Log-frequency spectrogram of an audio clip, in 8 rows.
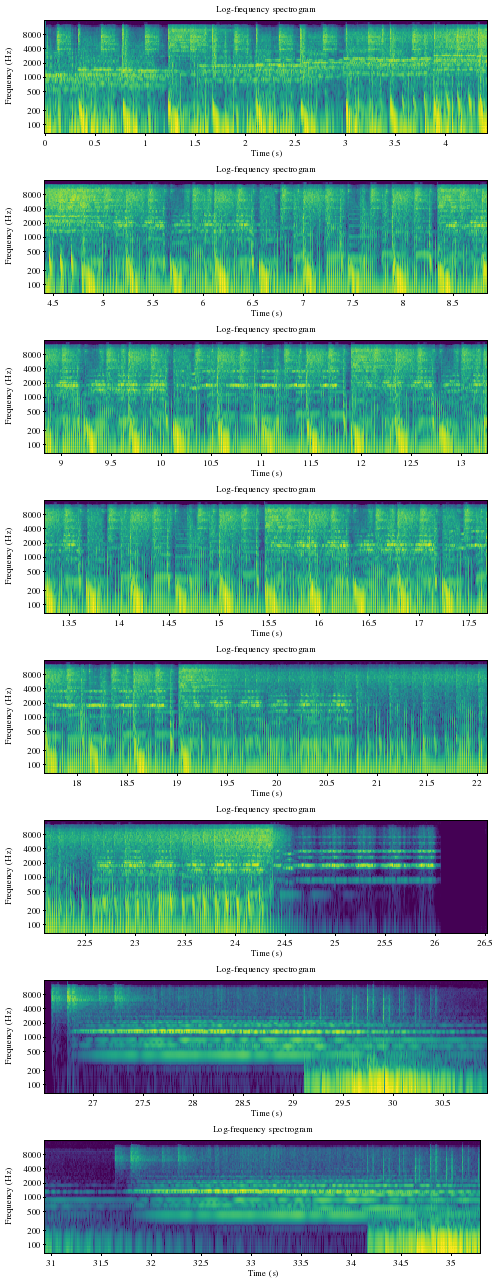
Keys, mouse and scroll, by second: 1.8 shift+d, 4.3 shift+d, 6.2 s, 6.8 click, 7.1 l, 7.7 s, 8.8 s, 9.4-9.8 scroll up 7, 9.8 shift+middle click, 10.0 g, 10.9 ctrl+z, 11.2 g, 12.4 click, 12.6 1, 12.7 click, 12.8 scroll up 1, 12.9 shift+middle click, 13.6 g, 15.5-15.9 scroll up 7, 15.6 shift+middle click, 15.9 shift+middle click, 16.1 g, 16.5 shift+middle click, 16.6 scroll down 10, 16.8 shift+middle click, 16.9 click, 18.2 scroll up 2, 18.5 shift+click, 18.8 scroll up 1, 19.1 click, 19.7 shift+middle click, 20.4 shift+middle click, 20.5 scroll down 1, 20.6-21.3 scroll up 8, 20.8 shift+middle click, 21.1 shift+middle click, 21.3 shift+middle click, 21.8 g, 22.2-22.6 scroll down 28, 22.6 shift+middle click, 22.8 scroll up 5, 23.0-24.4 shift+middle drag, 24.4 scroll down 6, 24.6 Left, 24.9 g, 25.4 shift+middle click, 25.5-26.2 shift+scroll up 11, 25.7 shift+middle click, 25.9 shift+middle click, 26.2 shift+middle click, 26.4 g, 27.0-27.7 scroll down 22, 27.7 click, 27.8 middle click, 28.0 scroll up 4, 28.2 shift+middle click, 28.8 click, 29.2-31.6 typing, 29.4 shift+middle click, 29.5 click, 31.8 scroll up 4, 31.9 shift+middle click, 32.5 click, 33.1 shift+d, 33.9 shift+middle click, 33.9 shift+scroll up 6, 34.1 shift+middle click, 34.6 g.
